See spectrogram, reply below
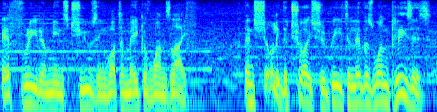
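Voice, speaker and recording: A man's voice: mid-range voice, animated, moderate pace, natural voice. An actor playing a bold, self-assured young male adventurer in a video game. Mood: defiant. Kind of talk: video game character acting. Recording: music playing behind the voice.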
